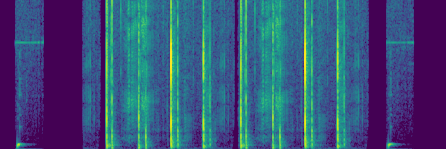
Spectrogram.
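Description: Quick light footsteps patter on the ground.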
